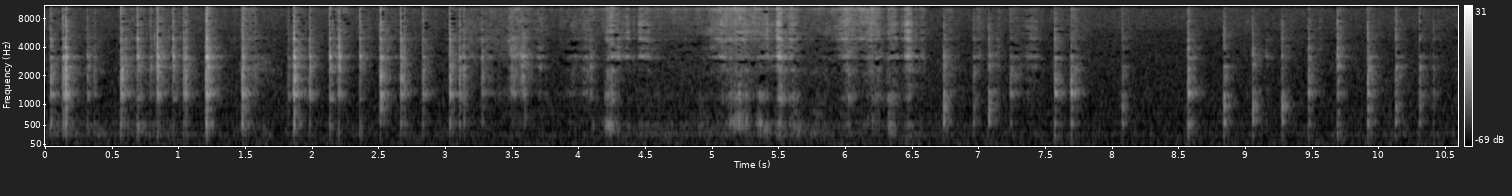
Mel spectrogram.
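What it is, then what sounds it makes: Plastic jar lid. A round, hollow black plastic screw-top lid with a white liner inside, from a tea jar that stands untouched nearby, is held in one hand and tapped on its top and inner liner with fingertips and nails. Around forty quiet, bright, dry clicks and taps come in an irregular rhythm, each dying away almost instantly. A softer scratchy, rustling stretch sits in the middle of the clip.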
